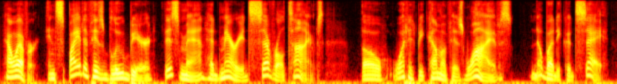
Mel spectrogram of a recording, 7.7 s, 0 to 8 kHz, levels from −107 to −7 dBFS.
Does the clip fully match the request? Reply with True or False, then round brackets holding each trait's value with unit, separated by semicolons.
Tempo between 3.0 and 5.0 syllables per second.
False (5.3 syllables/s)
